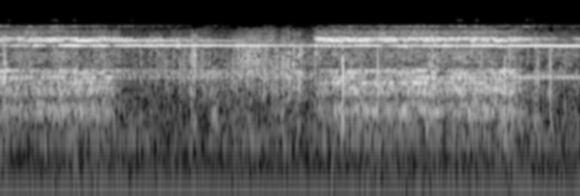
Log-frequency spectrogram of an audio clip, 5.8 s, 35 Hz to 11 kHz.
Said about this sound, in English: About noontime, when the phone rang, I knew it was the clerk downstairs calling because I'd left a call for 12. I let the phone ring.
